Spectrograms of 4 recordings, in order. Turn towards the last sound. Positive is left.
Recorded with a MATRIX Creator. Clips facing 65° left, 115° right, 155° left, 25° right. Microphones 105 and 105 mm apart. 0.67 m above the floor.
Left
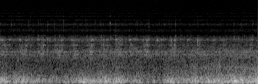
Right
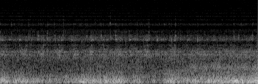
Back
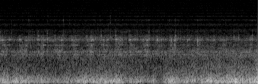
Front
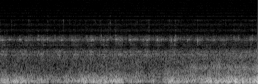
No sound to turn to.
